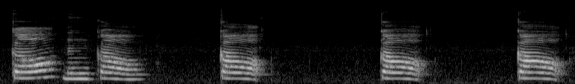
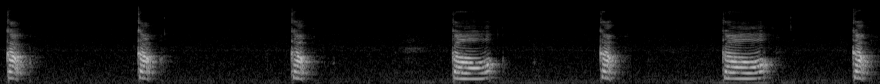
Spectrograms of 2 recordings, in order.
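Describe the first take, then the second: First: «ka» à voyelle longue, tenue. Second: «ka» bref, coupé net; voyelle brève. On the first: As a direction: tenir le «ka» long. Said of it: "d'abord vous prononcer, euh, sans banta". («ka» long, sans banta) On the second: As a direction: couper le «ka» court. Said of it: "Avec banta". («ka» bref avec banta) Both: Shown as a demonstration.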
